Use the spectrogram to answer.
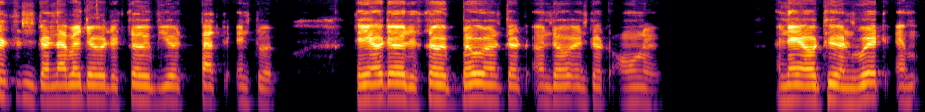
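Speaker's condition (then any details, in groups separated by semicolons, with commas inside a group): Cerebral palsy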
